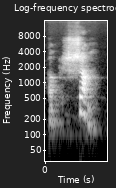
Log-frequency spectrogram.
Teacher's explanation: कक्षा यानी क की भी आवाज आ रही है और श की भी आवाज आ रही है ना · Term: संयुक्त व्यंजन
